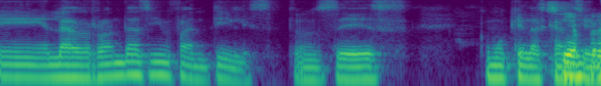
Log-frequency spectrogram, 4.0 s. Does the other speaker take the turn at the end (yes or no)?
yes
